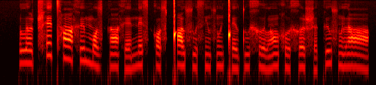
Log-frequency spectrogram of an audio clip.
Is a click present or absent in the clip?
present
